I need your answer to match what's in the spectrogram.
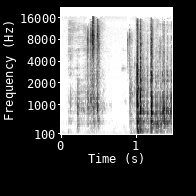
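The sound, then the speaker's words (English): Dice clatter across a hard tabletop in two quick bursts of bright, rattling clicks, the second louder and busier than the first, with no talking; players roll three and two dice during a tabletop role-playing game. “How many dice each rolling?”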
